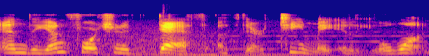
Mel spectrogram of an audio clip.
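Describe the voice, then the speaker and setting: Music plays in the background while a woman talks. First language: not English. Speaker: cartoon reviewer. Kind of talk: video review narration.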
